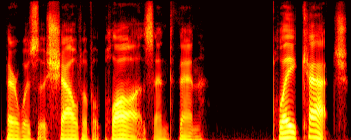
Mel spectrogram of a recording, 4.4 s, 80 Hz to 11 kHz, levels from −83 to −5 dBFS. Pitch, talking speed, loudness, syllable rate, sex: 95 Hz, 125 wpm, -19 LUFS, 3.8 syllables/s, male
